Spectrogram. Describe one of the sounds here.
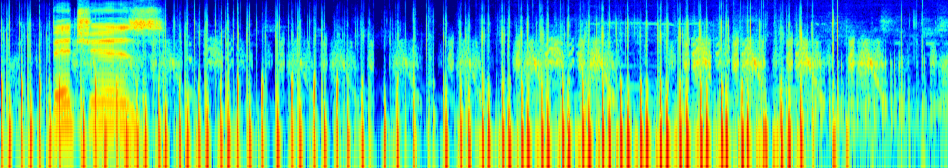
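Rapid electronic blaster shots fire in quick succession.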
